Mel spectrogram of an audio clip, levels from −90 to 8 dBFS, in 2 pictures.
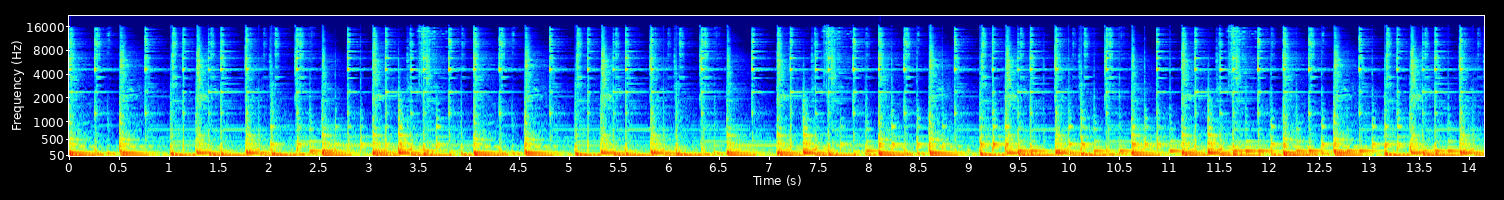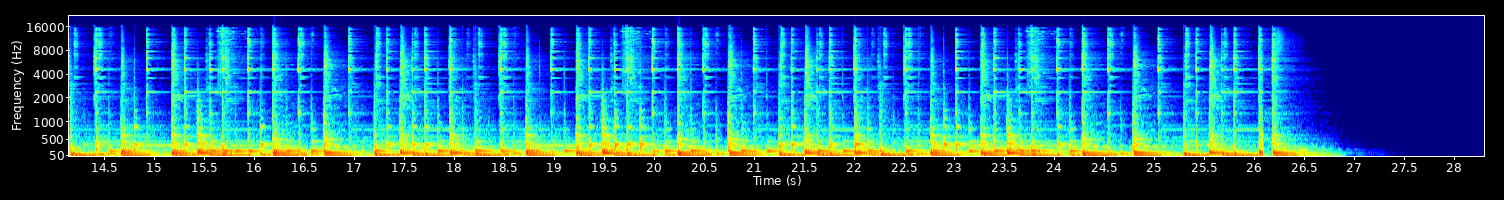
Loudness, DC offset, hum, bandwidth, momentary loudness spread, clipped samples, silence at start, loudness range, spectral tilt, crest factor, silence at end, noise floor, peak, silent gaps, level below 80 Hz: -17 LUFS; under 0.1%; none; 16 kHz; 5 LU; under 0.1%; 0 s; 2 LU; -6 dB/octave; 16 dB; 1.5 s; -75 dBFS; 0 dBFS; none; -20 dBFS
